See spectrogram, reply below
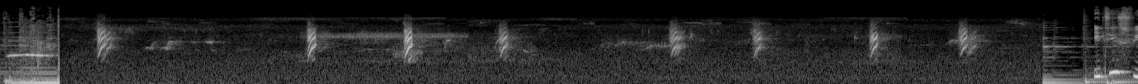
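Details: Sri Lanka Swallow, an endemic of open country, farmland and lightly wooded lowlands and foothills, usually in pairs or small groups, gives about nine sharp, high chirps, roughly one a second, with soft twittering between; brief music at start and end.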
